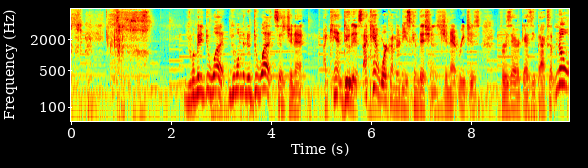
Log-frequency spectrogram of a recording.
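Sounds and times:
heavy rasping snore: 0.0 - 1.7
speech: 2.3 - 9.9.

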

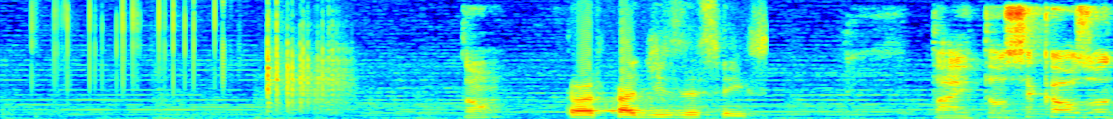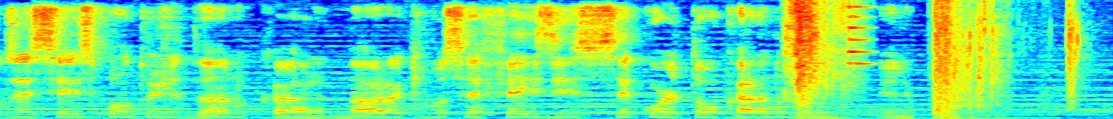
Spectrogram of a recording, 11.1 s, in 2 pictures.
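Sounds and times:
dice being rolled: 0.0 - 1.8
speech: 2.3 - 4.0, 4.7 - 10.2.

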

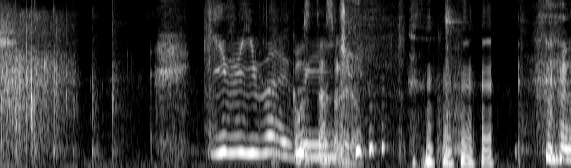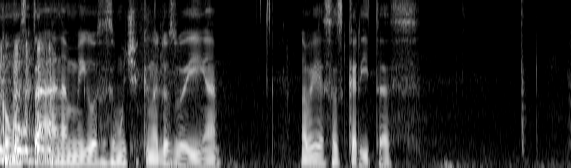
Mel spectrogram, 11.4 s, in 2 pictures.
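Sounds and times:
applause: 0.0 - 1.7
speech: 2.1 - 8.0, 8.7 - 10.0
laughter: 3.0 - 6.4.

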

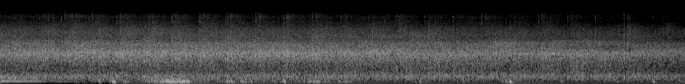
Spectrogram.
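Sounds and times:
audience applause: 0.0 - 6.8.

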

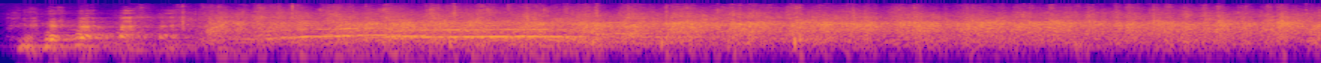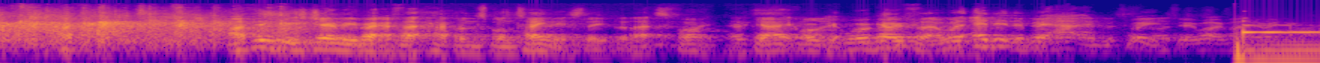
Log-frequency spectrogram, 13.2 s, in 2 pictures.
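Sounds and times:
laughter: 0.0 - 1.3, 6.8 - 7.3
speech: 0.1 - 0.8, 7.9 - 13.1
audience applause: 0.4 - 8.3
whooping: 1.0 - 3.6.

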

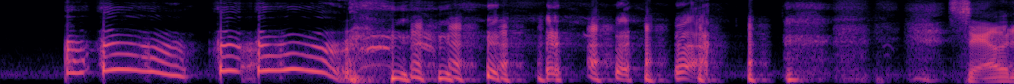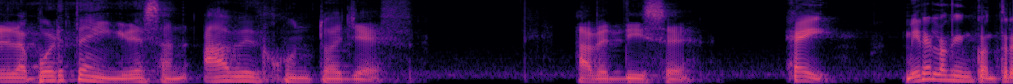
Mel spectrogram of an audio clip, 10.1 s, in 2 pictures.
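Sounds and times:
person imitating a bird call with their voice: 0.3 - 1.9
speech: 1.0 - 7.2, 8.0 - 10.1
laughter: 1.6 - 5.3.

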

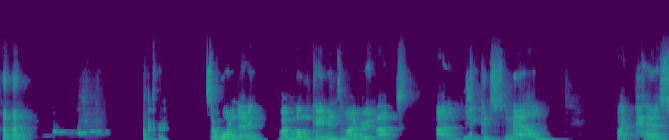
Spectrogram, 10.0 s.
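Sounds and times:
speech: 0.0 - 0.5, 3.1 - 8.3, 9.2 - 10.0
phone medication reminder alarm chiming: 0.7 - 1.6
short vocal sound: 6.8 - 7.2.

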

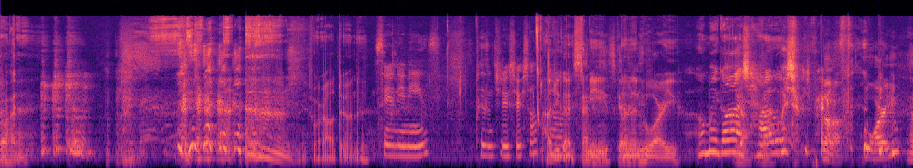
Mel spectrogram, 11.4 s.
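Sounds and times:
speech: 0.0 - 0.5, 2.3 - 11.4
person clearing throat: 0.4 - 1.8, 3.0 - 3.8
laughter: 1.4 - 3.2.

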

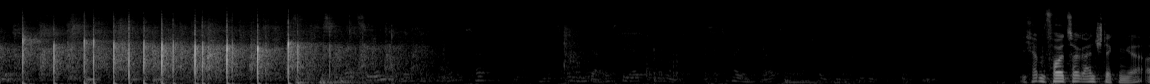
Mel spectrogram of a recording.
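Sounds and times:
audience applause and clapping: 0.0 - 4.4
speech: 10.3 - 11.4.

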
